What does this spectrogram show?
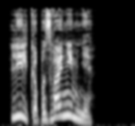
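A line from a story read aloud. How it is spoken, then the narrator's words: Shout, girl. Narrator (Russian): Какая-то девчонка крикнула подруге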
